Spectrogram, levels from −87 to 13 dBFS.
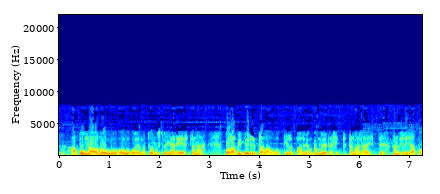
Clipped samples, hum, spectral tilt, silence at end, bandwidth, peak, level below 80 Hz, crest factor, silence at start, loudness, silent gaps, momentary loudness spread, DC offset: under 0.1%; none; -8.5 dB/octave; 0 s; 7.8 kHz; -4 dBFS; -40 dBFS; 14 dB; 0 s; -19 LUFS; none; 8 LU; under 0.1%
